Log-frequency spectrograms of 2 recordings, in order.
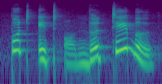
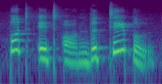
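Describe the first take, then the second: Both takes have the same delivery.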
